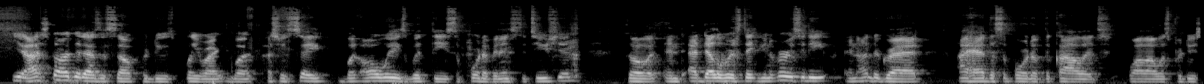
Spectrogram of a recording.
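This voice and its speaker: This is a plain, everyday voice moving at a fairly quick pace with fairly even intonation. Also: man, fairly high pitch for a man. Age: 30s. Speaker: playwright. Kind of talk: casual chat.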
